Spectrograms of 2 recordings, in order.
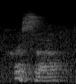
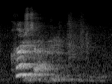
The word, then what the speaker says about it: Chrysa: Chrysa. Chrysa.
